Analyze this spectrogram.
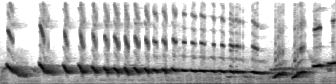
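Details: Caged white-rumped shama from Indonesia, singing a provoking song to draw an answer from another shama: a rapid rattling trill of repeated notes that slides gradually downward, then twisting whistles at the end.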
